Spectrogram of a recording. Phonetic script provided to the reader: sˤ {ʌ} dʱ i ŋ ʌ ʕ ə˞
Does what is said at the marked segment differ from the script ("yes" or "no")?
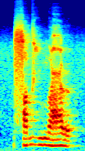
yes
